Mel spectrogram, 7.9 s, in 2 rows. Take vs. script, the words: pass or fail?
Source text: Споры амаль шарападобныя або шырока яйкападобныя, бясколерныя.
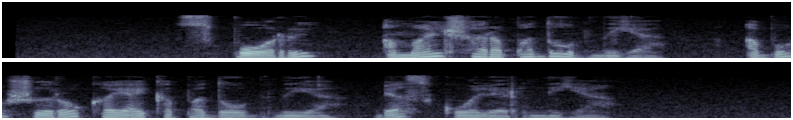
pass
